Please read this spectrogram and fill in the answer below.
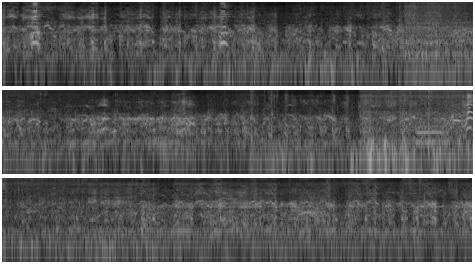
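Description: A group of Canada geese honking, many short calls overlapping and going on without a break, as the birds fight. A louder rush of low noise comes about eleven seconds in and lasts a second or so.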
